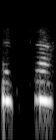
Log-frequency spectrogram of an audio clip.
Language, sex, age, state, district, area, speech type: Hindi, female, 18-30, Uttar Pradesh, Azamgarh, rural, conversation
